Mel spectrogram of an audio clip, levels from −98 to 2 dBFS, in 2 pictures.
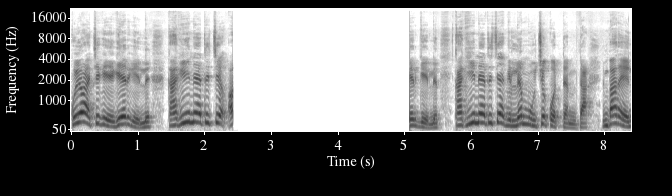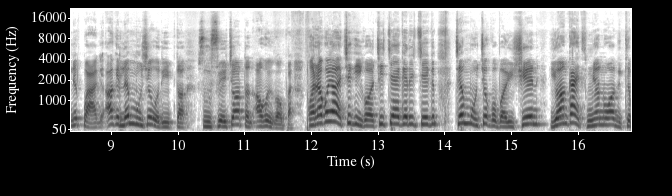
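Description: Speech recording with an audio dropout to silence from 2.43 to 5.08 s: about 2.66 s of silence with no room tone, likely from lost input.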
